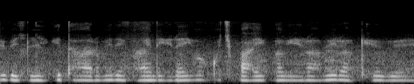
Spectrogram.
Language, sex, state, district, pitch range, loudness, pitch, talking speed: Hindi, female, Uttar Pradesh, Varanasi, 195-200 Hz, -20 LUFS, 195 Hz, 230 wpm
